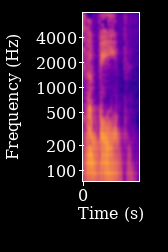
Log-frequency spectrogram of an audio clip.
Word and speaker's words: Khabib: It's Habib. I don't think you pronounce the K.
